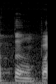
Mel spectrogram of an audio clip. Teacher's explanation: Porque o M ele só nasaliza a vogal. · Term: vogais nasais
